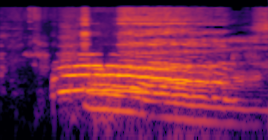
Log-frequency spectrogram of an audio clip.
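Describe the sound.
A long, loud voiced yawn, made while imagining being a cat waking in sunshine, slides slowly downward in pitch over about two seconds, starting abruptly after a short quiet breath and tapering off at the end, with no talking.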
